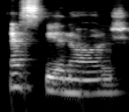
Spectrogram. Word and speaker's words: espionage: word I think so careful with the pronunciation we've got the accent on the first syllable espionage and then we're finishing it with a French not nice name did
